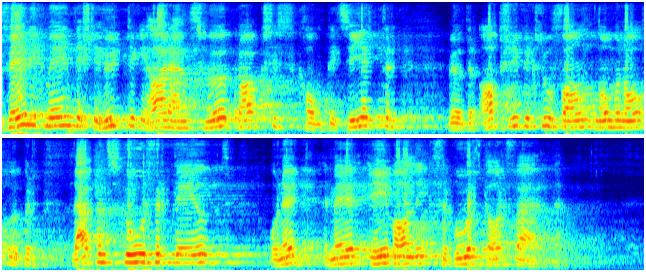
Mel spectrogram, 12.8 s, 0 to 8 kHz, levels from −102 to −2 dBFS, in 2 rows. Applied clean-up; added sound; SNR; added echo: neural separator model SepFormer DNS4.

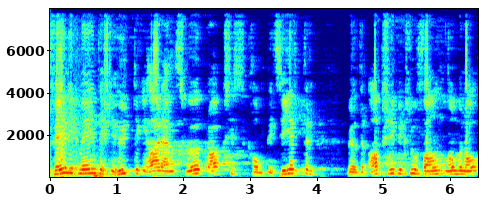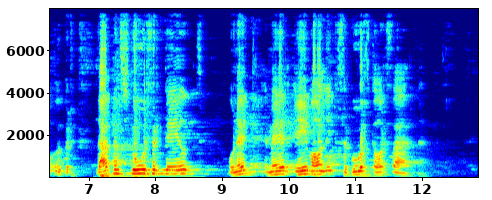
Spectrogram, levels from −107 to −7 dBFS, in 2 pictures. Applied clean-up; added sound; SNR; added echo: classical method WPE with log-MMSE.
